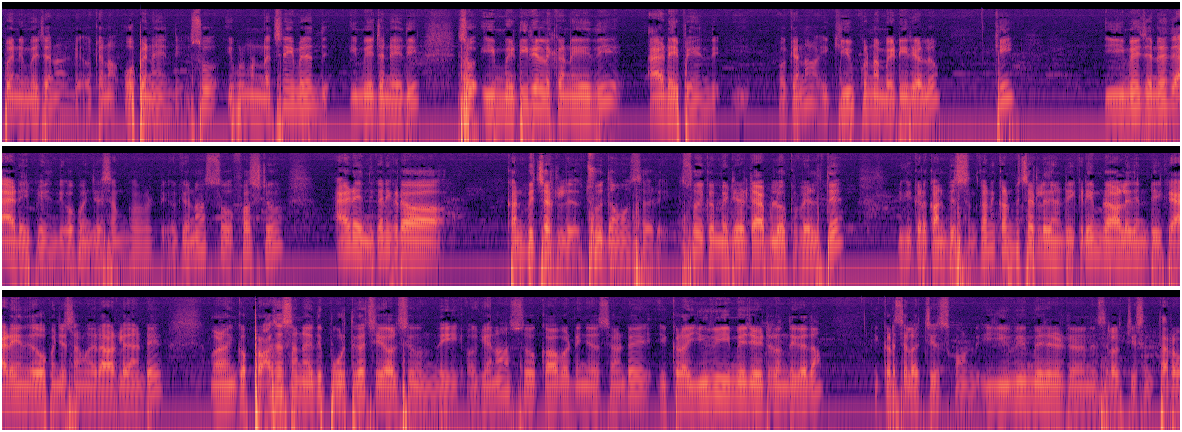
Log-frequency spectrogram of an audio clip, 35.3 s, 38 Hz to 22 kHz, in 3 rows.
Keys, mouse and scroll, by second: 1.2 click, 17.7-20.3 drag, 26.1 click, 26.2 middle click, 26.5 click, 26.6 middle click, 26.6 click, 26.7 middle click, 26.8-27.9 drag, 28.8-30.4 drag.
